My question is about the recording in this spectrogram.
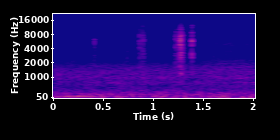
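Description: A few light metallic clicks and ticks from hand tools and small metal parts being handled. The two loudest come close together just past the middle. They sit over a steady low hum and hiss.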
